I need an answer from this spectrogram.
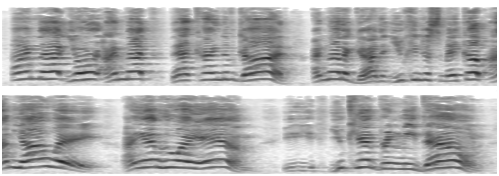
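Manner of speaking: high-pitched, emphatic divine rebuke; indignant God. Acted. God rejecting their conception of him, indignant. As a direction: declare each refusal firmly, stretching key phrases up high.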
